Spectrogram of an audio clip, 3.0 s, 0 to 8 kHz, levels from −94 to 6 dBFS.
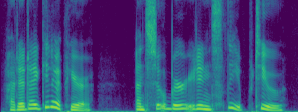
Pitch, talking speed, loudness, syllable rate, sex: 235 Hz, 220 wpm, -16 LUFS, 5.7 syllables/s, female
